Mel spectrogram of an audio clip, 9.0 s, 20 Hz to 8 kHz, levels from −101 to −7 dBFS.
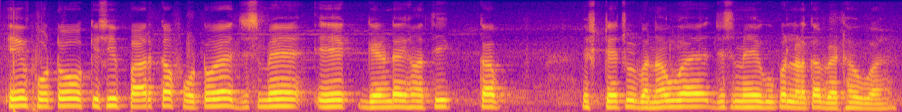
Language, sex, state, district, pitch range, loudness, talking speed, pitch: Hindi, male, Uttar Pradesh, Lalitpur, 155-180 Hz, -14 LUFS, 160 wpm, 170 Hz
